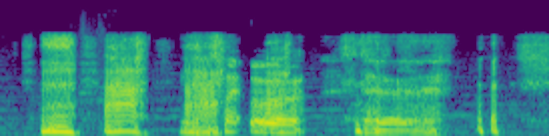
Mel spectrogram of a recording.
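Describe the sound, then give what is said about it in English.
A voice imitates heavy panting: five or six loud, breathy, groaning exhales in a rough rhythm, close up, followed by a couple of quick short gasps. “I picture being very quiet in this cave now, except for like heavy panting, maybe from Cave.”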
